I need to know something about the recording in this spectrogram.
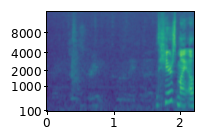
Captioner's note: chatter in the background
